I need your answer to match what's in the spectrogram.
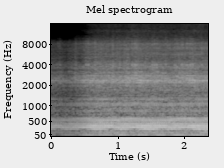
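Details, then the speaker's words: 2004 packaged air conditioner/heat pump, model PA12: loud steady droning hum with harsh buzz and rattling; owner suspects compressor, cause not confirmed. "it was running when it was like 27 degrees out here one time and it was making this god-awful noise"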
